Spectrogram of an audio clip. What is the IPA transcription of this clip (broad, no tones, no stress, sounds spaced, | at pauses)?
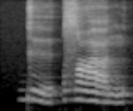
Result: ɡ ɪ | zˤ a n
